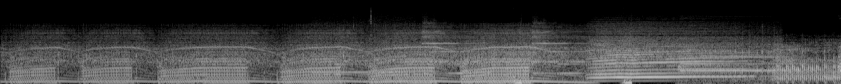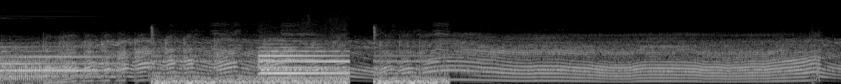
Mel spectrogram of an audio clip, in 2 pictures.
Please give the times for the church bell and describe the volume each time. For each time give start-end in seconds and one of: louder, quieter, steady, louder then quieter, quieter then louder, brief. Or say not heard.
3.1-12.9 louder.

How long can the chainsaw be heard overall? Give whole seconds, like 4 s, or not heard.
17 s.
